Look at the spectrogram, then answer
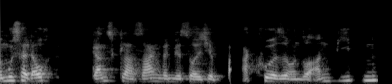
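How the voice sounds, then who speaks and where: A man's dark, mellow voice rises and falls with lively intonation against a quiet background. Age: 20s. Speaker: master baker. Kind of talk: casual interview chat.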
